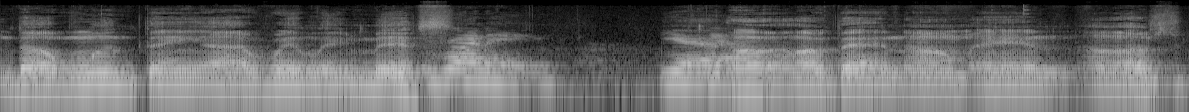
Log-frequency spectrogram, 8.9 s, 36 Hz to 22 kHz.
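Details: Man with ALS, diagnosed 2020, symptoms since 2017, onset affecting speech starting with a raspy voice; wife says he can speak but with a little delay; dysarthria (ALS).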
